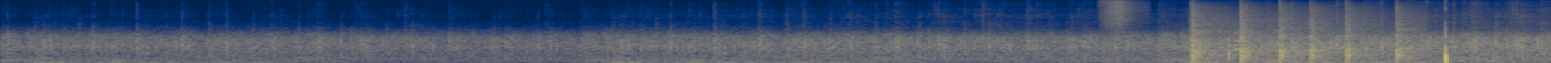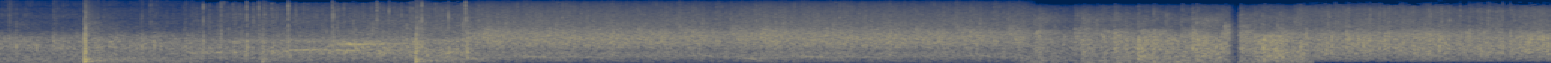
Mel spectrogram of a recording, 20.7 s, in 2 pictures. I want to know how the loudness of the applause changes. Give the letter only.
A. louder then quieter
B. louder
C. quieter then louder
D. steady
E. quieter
B.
